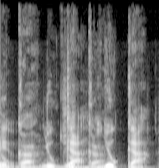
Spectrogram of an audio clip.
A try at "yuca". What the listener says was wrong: Not like you're saying Jew. Yuca.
